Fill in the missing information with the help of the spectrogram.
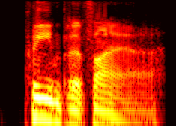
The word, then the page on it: Preamplifier: British English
